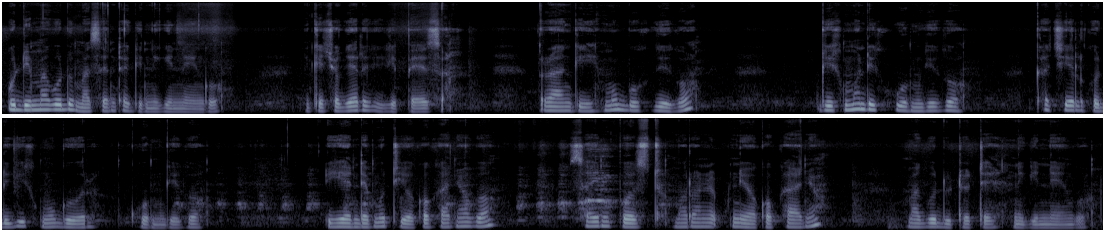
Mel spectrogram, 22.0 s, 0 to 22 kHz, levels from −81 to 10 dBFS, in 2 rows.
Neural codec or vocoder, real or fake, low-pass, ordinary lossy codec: none; real; none; none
